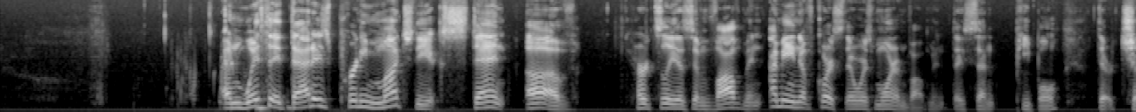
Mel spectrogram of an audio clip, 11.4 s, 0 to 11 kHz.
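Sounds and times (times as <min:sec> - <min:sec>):
steady low electrical hum: 0:00.0 - 0:11.3
slurping sip of a drink: 0:00.9 - 0:02.9
speech: 0:02.2 - 0:05.8, 0:06.4 - 0:11.3.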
